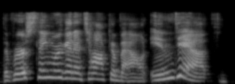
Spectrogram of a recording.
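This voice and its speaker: Woman livestream host, mixed accent, bright and fairly high, earnest encouraging preacher. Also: big pitch swings, moderate pace. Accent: mixed accent from many places. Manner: earnest, encouraging, reads out viewer comments. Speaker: spiritual life coach and live-stream host. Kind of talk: live-stream chat greeting viewers and preaching.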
